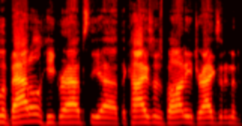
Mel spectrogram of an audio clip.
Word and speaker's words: Caesar: Kaiser. Spelled like Caesar.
